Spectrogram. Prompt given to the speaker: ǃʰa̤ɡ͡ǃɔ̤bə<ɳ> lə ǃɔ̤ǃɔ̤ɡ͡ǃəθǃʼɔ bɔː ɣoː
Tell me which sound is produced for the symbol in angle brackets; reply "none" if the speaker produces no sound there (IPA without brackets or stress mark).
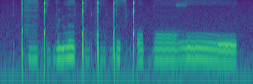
ɳ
